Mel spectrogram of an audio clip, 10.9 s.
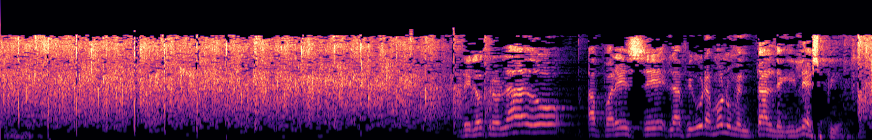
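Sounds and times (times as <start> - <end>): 
audience applause: 0.0 - 6.2, 10.6 - 10.8
speech: 5.8 - 10.8.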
